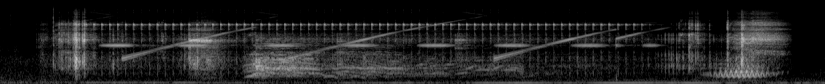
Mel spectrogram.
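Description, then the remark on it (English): A thermal detonator sound effect: rapid, steady electronic beeping runs throughout, overlaid with rising sci-fi sweeps and metallic scraping and crunching made from recordings of puppet servo motors, ending in a loud burst; no talking. “So I'm going to play the sound of the thermal detonator in this book.”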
